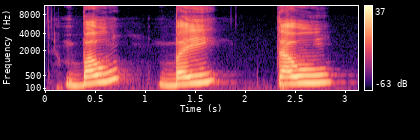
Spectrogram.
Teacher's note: حرف لین بھی حرف مدہ کی طرح ایک الف کے برابر لمبے کیے جائیں گے، لیکن ادائیگی میں آواز معروف ہوگی، مجہول نہیں ہوگی۔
